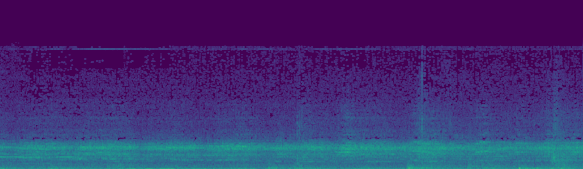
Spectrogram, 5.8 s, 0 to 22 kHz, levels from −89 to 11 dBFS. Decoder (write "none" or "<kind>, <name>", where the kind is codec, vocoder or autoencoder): none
